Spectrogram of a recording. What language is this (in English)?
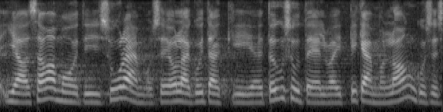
Estonian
